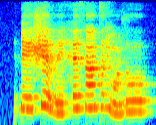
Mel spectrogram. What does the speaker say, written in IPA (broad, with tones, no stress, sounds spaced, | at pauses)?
ɗ eː˧ ʃ ɛ˦˨ v e˨ h ɛ˦ s ã˦ t ə˦ ŋ ɔ̃˨ z o˧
